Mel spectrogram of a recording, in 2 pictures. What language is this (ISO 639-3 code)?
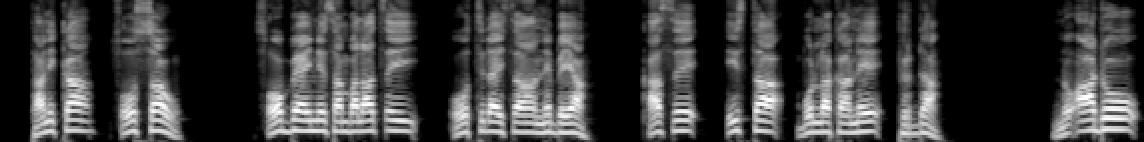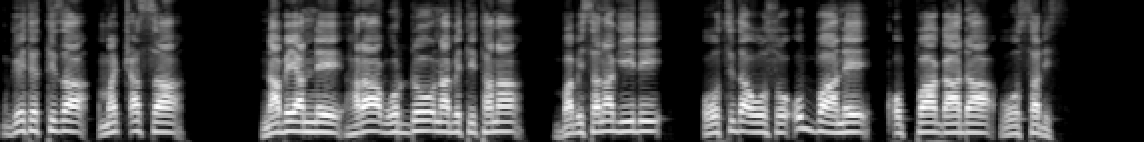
gmv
